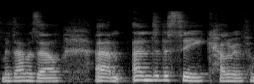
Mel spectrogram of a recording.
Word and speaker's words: Mesdemoiselles: Then I've got Mademoiselle's Mesdemoiselles, that's how it's pronounced, Mesdemoiselles, Under the Sea, Colouring for Mindfulness.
